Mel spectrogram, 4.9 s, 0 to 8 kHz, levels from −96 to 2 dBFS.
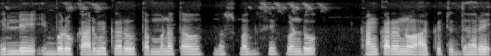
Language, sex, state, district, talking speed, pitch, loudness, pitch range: Kannada, male, Karnataka, Raichur, 85 wpm, 135 Hz, -19 LUFS, 130-140 Hz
